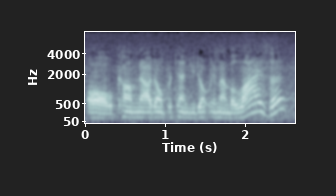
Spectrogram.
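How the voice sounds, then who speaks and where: A man's voice: mid-range voice, very animated, brisk, lightly acted. An actor playing a husband who teases his wife with a boastful story in a 1940s radio sitcom. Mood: teasing. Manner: teasing, playfully boastful storyteller. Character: teasing husband spinning a boastful tale. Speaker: sitcom lead. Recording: muffled 1940s radio broadcast with hiss.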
